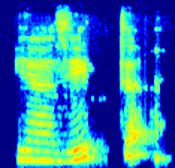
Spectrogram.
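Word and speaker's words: piasìt: Piasit, come lo scrive? Piasit. Piasit. Sull'ultima I. Piasit, sull'ultima I, perfetto.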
